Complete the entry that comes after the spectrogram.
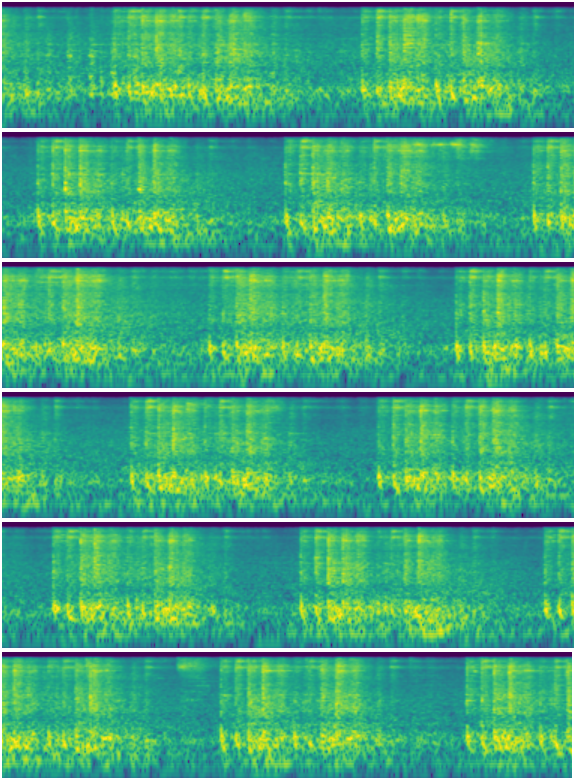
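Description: Autorack freight cars rolling past close by, their wheels clacking over the track in a loud rumble that swells about every two seconds as each car's trucks go by.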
